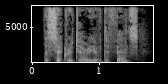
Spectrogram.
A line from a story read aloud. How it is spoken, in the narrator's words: Angelique explained, leaning close enough to Stoner to whisper in his ear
